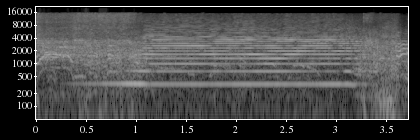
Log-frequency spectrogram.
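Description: A foghorn sound effect blasts on a TV panel show, one long loud sustained honk lasting a couple of seconds, preceded and followed by brief rushing noise.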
